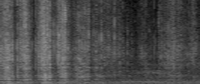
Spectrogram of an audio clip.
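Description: Crisp, freshly cut curly kale leaves rustling and crunching as they are handled on a plastic cutting board. There is a quick run of short crunches in the first part, then fainter rustling.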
